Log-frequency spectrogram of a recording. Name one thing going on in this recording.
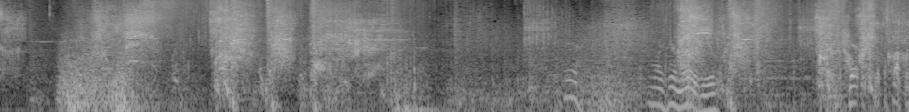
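Swords clash and strike in a fast fight.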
